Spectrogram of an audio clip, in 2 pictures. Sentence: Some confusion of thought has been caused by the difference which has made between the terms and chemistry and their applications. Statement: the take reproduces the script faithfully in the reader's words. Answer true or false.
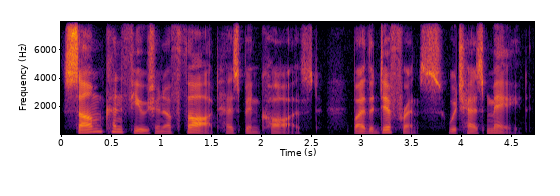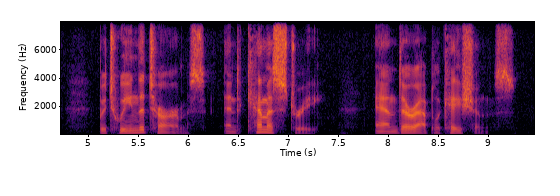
true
